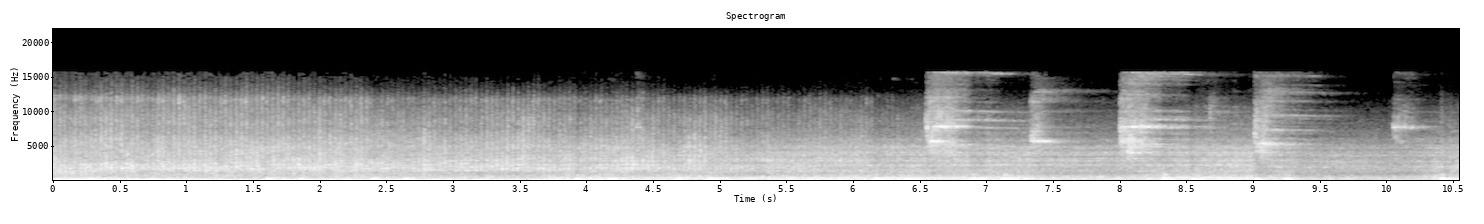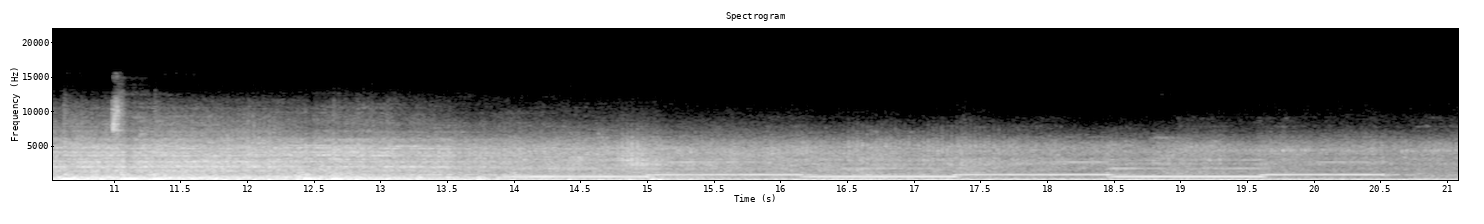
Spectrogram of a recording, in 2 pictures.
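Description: Passenger coaches of a departing train rolling past at low speed, wheels clacking over the rail joints, with several short high wheel squeals near the middle; the rolling noise then fades. From about two-thirds of the way in, a two-tone electronic level-crossing warning alternates between a low and a high note, switching about once a second.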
